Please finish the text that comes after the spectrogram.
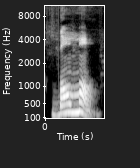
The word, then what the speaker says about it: bon mot: And the French have this annoying habit of not pronouncing ending consonants in words. So it is bon mot, which is a compliment or clever comment.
